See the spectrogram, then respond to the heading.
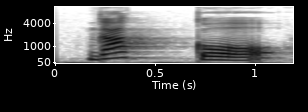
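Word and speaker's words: Gakko (学校): Also hier ist die Betonung auf dem ga und auf dem ko. Gakko. Nicht gakko. Also nicht hoch, sondern runter. Da da. Gakko. Hoch, runter. Gakko. Und lang natürlich.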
